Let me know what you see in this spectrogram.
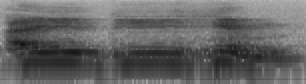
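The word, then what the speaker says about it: أَيْدِيهِمْ: To make easy on the tongue, we also pronounce this as him, not hum.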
